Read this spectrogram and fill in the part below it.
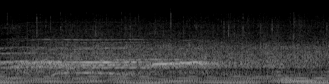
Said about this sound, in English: All right, wait. I gotta tell you what you're clapping for.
